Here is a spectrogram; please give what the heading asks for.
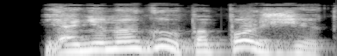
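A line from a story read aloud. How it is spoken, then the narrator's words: Shouted reply. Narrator (Russian): крикнул в ответ министр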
